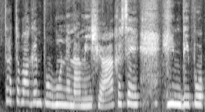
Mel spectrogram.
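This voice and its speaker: Casting actress: timid, dutiful office woman for radio drama, slightly high pitch, faint background noise. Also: normal speed, lightly acted. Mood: flustered. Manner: hesitant, deferential. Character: timid, dutiful young woman employee, feverish. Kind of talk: Tagalog radio drama acting.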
